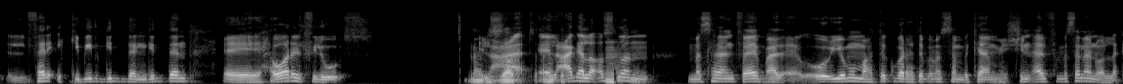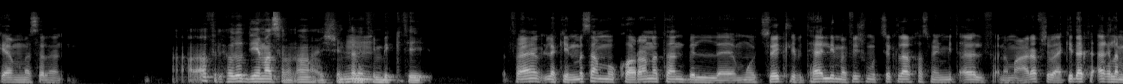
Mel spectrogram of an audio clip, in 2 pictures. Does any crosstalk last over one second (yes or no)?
yes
